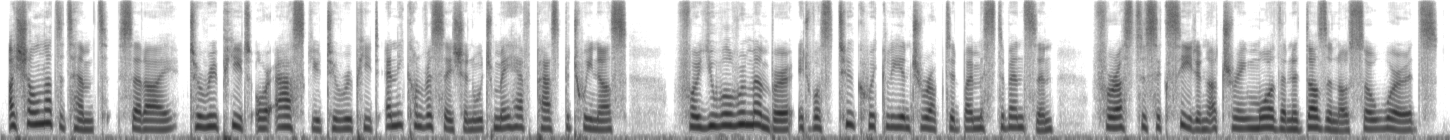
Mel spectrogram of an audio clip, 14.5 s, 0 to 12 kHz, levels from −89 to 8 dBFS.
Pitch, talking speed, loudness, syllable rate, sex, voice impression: 205 Hz, 190 wpm, -18 LUFS, 5.0 syllables/s, female, feminine, adult-like, slightly powerful, clear, fluent, intellectual, calm, lively, sharp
